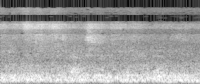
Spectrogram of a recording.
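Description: Steady room noise: an even, featureless background with no distinct events.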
